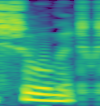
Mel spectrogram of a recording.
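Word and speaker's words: Shawmut: across the Charles and shaut was the Boston microbe was it asked Johnson yes said Emerson spelled with a p I suppose said Shakespeare p h a w sh m u t m shaut soall because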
